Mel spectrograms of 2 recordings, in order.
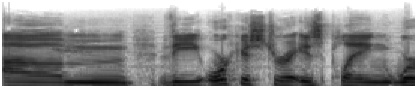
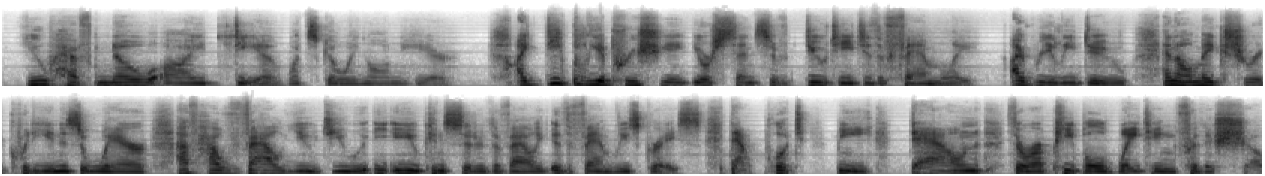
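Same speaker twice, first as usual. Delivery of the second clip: grumbling under breath, much lower and quieter; 3 semitones lower, 3 dB quieter than usual. Voicing a character held in someone's arms, grumbling under her breath. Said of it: "she's going to grumble under her voice and say".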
